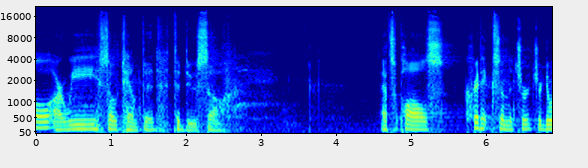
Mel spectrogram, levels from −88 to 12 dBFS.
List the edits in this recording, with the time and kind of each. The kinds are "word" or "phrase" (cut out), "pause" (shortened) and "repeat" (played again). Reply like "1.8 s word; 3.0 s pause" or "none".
4.8 s word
